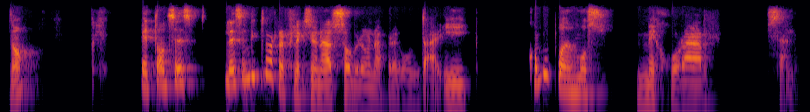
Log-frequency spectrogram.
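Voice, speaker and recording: A man's voice: mid-range voice, vocal fry, dark tone, highs cut off. A man from Australia speaking Spanish with an Australian accent, giving a webinar presentation with frequent fillers and restarts. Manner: hesitant, with many fillers and restarts.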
